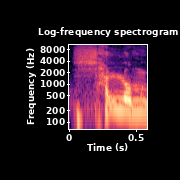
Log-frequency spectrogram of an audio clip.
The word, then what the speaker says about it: 샬롬: 있습니다 옆에 계신 분하고 우리는 발음을 정확하게 해서 샬롬 그려야 되는데 자매끼리 앉아 계신 분은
